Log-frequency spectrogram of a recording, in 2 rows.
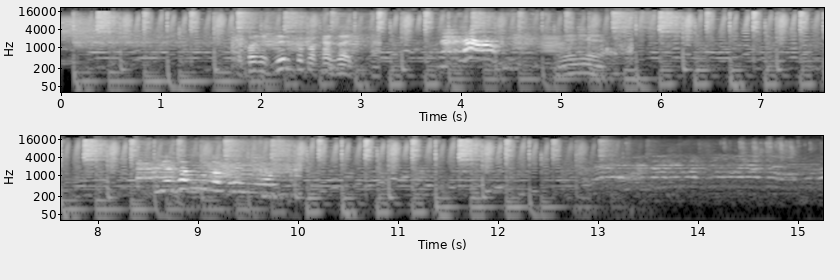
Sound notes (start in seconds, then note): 3.6 laugh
